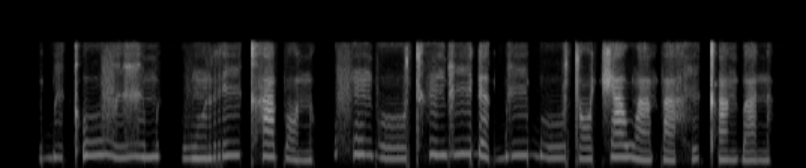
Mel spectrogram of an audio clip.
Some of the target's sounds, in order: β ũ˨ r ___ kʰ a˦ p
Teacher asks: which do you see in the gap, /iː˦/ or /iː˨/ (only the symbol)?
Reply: iː˦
